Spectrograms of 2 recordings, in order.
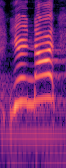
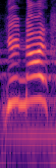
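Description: Both takes have the same delivery.

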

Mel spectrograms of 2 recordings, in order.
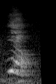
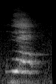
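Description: First: Said in the usual way. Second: Higher, louder outraged what; what, in high disbelief; a squeaky double-take; shocked what. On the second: Shown as a demonstration.

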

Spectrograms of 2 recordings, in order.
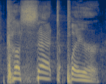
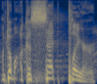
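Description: First: "Cassette player" drawn out very slowly, each word weighted; slow emphatic repeat. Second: Said in the usual way. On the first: Shown as a demonstration. Pastor repeating "Cassette player" to the congregation, stretched slow and emphatic. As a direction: lean on "Cassette player" slowly to drive it home.

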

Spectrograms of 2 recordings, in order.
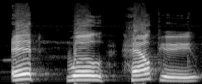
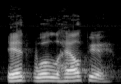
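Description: First: "It will help you" word by word, loud and very slow; stretched, forceful stress on every word of "It will help you"; emphatic repetition. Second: "it will help you" said slowly and firmly; steady, drawn-out "it will help you"; measured assurance. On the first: Repeats it for heavy emphasis. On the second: First take of a repeated assurance. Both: Real, not acted.

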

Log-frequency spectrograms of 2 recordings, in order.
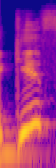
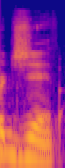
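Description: First: Gif with a hard G. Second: Gif with a soft G. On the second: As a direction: say gif like "jif". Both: Shown as a demonstration. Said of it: "Is it gif or gif?".

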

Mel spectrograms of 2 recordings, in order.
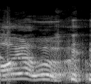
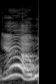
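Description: First: Mock Sober Simon. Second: High, loud mock Simon; Sober Simon voice. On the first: Echoing the Sober Simon bit. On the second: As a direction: squeak it out as future Simon. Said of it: "Sober Simon will listen to this and be like".

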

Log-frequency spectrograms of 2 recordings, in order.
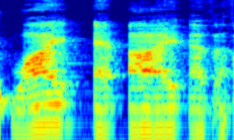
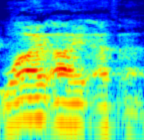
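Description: First: Letter by letter, slowly; slow spelling. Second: Spelled out while laughing. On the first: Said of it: "spelling the word". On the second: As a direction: laugh through the letters. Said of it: "spelling again". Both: Shown as a demonstration.

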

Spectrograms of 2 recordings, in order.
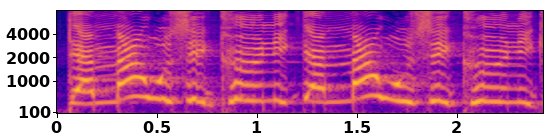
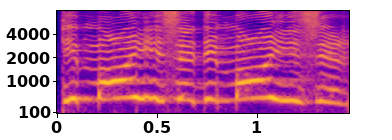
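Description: First: High, loud panicked cry; terrified cry. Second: High, loud cry of fright; frightened cry. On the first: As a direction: shout it in horror. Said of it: "rief Marie und sprang voll Entsetzen". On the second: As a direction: scream it in terror. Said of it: "rief Marie erschreckt". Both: Acted.

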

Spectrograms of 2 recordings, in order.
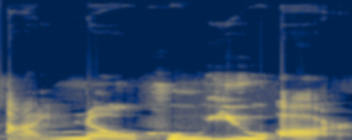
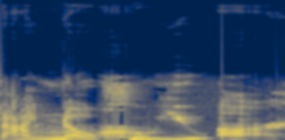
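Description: First: Slow, menacing whisper-like taunt; wicked voice. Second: Wicked voice again. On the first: The voice behind the hospital curtain, slow and menacing. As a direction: drag it out like something sinister. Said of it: "this wicked voice ... says". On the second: The voice behind the curtain repeating, slow and menacing. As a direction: drag it out darkly. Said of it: "that same voice said". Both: Retold or imitated.

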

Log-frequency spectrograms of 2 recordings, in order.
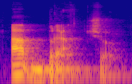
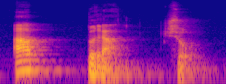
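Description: First: Low ABBRACCIO in one word with brief stops; joined-up doubles. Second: Very slow AB, pause, BRAC, pause, CIO; pauses before doubles. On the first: Teacher puts the word back together, connected ABBRACCIO. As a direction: say ABBRACCIO whole, doubles kept short. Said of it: "per fare la doppia". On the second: Teacher demonstrates the small pause, broken-up ABBRACCIO. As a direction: exaggerate the stops in ABBRACCIO. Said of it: "si fa una piccola pausa prima della consonante". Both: Shown as a demonstration.

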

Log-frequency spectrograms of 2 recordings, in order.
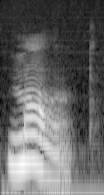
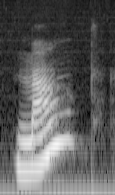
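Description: First: "monte" with rounded nasal "on", falling; "monte", vowel clearly not "an"; closed on. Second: "mente" with open nasal "an", rising; "mente" held out, vowel clearly not "on". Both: Shown as a demonstration. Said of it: "la distinction entre".

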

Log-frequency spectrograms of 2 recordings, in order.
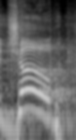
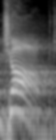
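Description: First: "Job" with a long o, like "robe"; correct pronunciation of Job. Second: "Job" like the word for work; mispronounced Job. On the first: Shown as a demonstration. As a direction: say "Job" to rhyme with "globe". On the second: Acted. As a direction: say "Job" with a short vowel, rhyming with "rob". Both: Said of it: "they look up the book of Job".

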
